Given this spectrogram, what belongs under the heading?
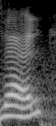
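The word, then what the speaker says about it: ذال: Rosa so this is zal over here so when you are pronouncing excuse me when you're pronouncing zel it should be your tongue will come out between the two teeth it is not Za it is the only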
